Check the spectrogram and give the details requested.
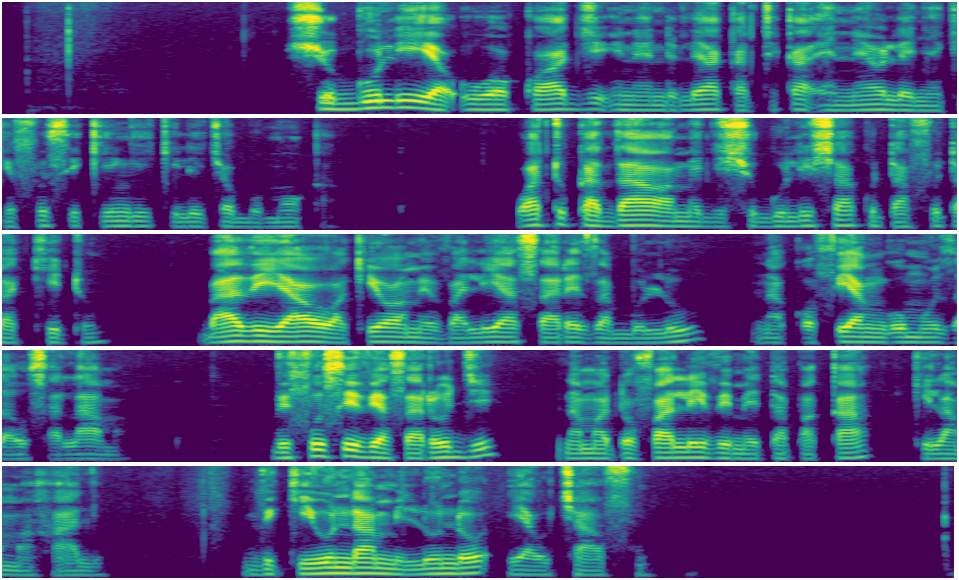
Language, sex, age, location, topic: Swahili, male, 25-35, Kisumu, health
